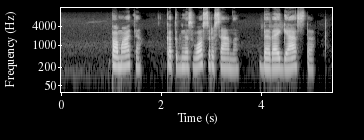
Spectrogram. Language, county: Lithuanian, Vilnius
